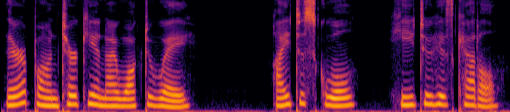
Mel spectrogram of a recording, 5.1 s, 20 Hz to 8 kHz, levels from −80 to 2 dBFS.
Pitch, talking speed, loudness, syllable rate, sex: 210 Hz, 155 wpm, -17 LUFS, 4.8 syllables/s, female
